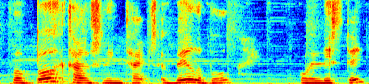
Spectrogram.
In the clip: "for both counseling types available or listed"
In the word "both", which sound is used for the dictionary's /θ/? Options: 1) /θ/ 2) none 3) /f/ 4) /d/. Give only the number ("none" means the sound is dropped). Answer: 1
